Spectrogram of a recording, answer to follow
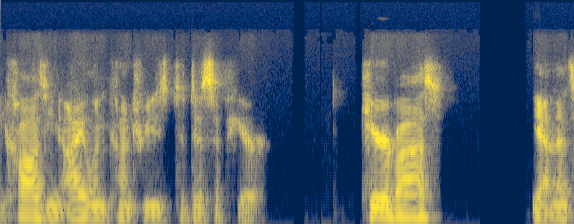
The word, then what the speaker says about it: Kiribati: Kiribati, yeah, and that's how you pronounce it, Kiribati, consists of 33 islands, all of them no more than 6 feet above sea level, 117,000 inhabitants.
